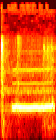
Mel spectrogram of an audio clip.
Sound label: keypress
